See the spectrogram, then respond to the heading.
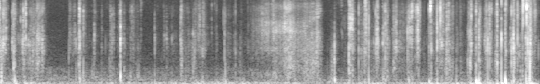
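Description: A small, folded, floral beeswax wrap made of stiff wax-coated cotton is tapped and scratched with long nails and crinkled by hand. Irregular sharp ticks and taps mix with dry, bright crackling and scratchy rustling, with a denser hiss of scratching around the middle. The sounds are quiet and short, with no ring after each contact.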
